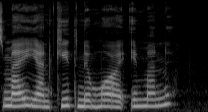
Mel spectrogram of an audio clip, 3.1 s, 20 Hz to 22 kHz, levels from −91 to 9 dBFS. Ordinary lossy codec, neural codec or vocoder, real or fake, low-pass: none; vocoder, 44.1 kHz, 128 mel bands every 256 samples, BigVGAN v2; fake; none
